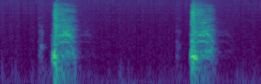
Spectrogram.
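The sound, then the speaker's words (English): Two sharp, explosive sneezes about a second and a half apart, each a loud burst of breathy noise that cuts off quickly, with quiet between them and no talking. “I think I'm going to sneeze, so we're going to have to definitely edit this out.”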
